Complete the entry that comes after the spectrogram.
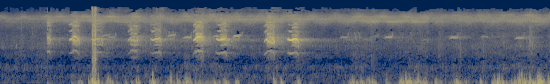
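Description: A small bird chirping in quick short notes for the first few seconds, over irregular low bumps and rustles close to the microphone, with one sharp click about a second in.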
